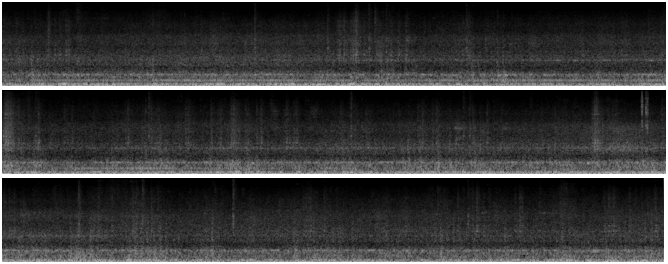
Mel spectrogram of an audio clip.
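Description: Running noise of a Yurikamome rubber-tyred automated guideway train, heard inside the cabin: a steady low rumble of the tyres on the concrete guideway. A steady hum underneath drops away about twelve seconds in, and a few faint clicks are scattered through it.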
